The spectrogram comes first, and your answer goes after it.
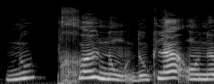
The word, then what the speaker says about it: prenons: prend elle prend on prend ensuite ça change nous prenons nous prenons donc là on ne prononce pas en on prononce eux nous prenons vous prenez et là ça change encore ils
